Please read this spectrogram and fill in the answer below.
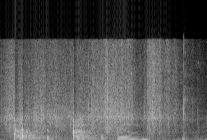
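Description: Rustling and crinkling as a tall potted plant is handled and set down on a concrete floor, with a few sharp knocks and clicks.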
